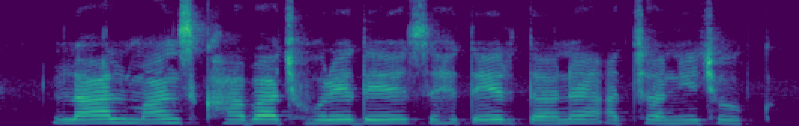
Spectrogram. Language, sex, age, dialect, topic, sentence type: Magahi, male, 18-24, Northeastern/Surjapuri, agriculture, statement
